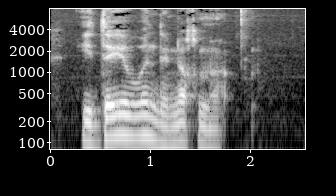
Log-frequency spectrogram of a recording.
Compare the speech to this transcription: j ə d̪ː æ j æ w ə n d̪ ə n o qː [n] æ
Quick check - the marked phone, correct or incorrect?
incorrect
